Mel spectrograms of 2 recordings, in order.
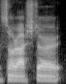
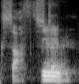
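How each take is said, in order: First: The name is said without a th sound. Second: The name is said with a th sound. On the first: The speaker calls it wrong. "It's not actually pronounced that way" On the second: The speaker calls it right. "there's more of a th sound to it, like Zothster"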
